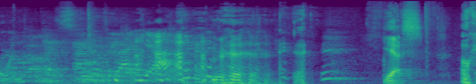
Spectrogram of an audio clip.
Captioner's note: people chuckling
